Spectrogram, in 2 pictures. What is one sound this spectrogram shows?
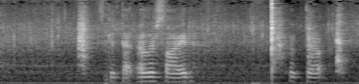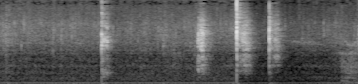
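A metal spatula scrapes and clicks against a pan.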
